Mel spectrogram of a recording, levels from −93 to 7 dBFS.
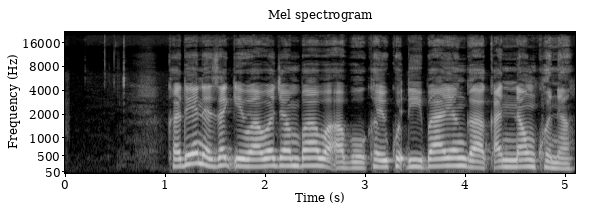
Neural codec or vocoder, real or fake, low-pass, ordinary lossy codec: none; real; 19.8 kHz; none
